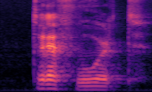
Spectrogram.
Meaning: 1. entry (in a dictionary) 2. headword
- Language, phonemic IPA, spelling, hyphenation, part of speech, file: Dutch, /ˈtrɛf.ʋoːrt/, trefwoord, tref‧woord, noun, Nl-trefwoord.ogg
